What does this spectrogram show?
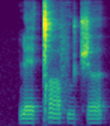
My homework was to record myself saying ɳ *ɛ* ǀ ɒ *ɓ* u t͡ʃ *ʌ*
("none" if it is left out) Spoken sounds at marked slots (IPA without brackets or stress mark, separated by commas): ɛ, f, ʌ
